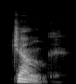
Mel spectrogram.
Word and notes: junk: Australian English

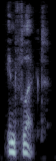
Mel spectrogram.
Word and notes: inflect: Australian English

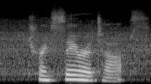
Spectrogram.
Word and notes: triceratops: American English

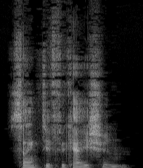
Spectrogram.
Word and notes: sanctification: Australian English

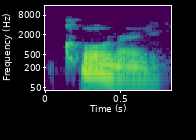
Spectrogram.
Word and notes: kore: British English

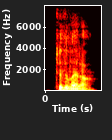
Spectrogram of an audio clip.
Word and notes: to the letter: Australian English

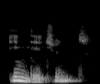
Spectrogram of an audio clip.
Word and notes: indigent: British English

